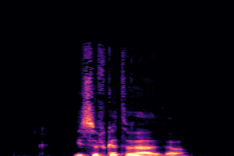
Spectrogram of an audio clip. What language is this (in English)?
Kabyle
